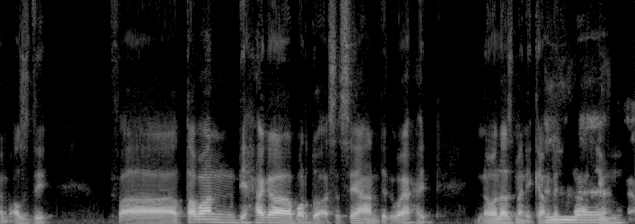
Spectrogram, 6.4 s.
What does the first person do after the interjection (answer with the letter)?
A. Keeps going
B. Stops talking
B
